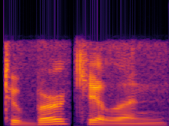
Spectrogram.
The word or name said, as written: tuberculin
